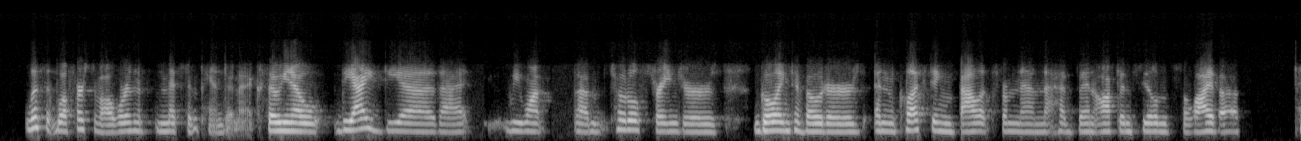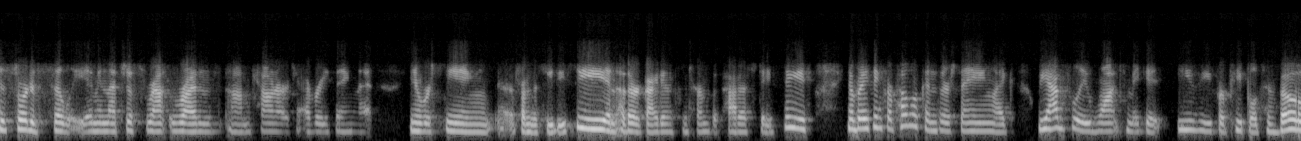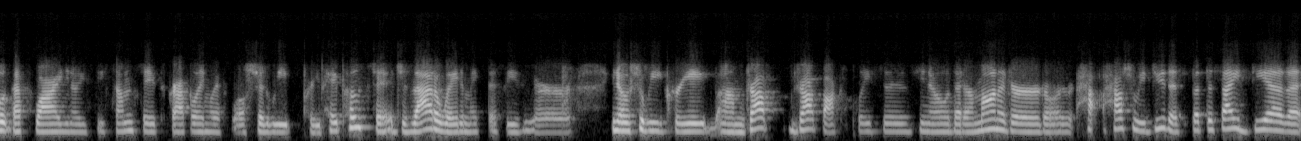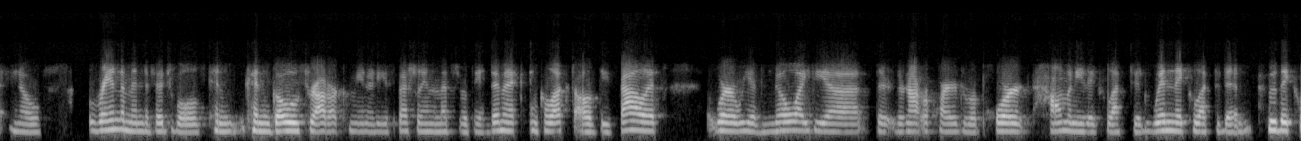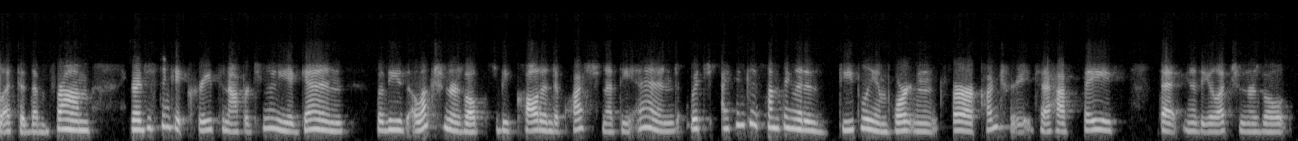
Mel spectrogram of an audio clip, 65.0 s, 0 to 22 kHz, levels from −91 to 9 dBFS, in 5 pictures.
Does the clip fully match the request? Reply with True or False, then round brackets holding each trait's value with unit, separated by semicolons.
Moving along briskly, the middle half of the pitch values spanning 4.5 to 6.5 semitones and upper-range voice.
False (210 wpm; 2.8 semitones; 200 Hz)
